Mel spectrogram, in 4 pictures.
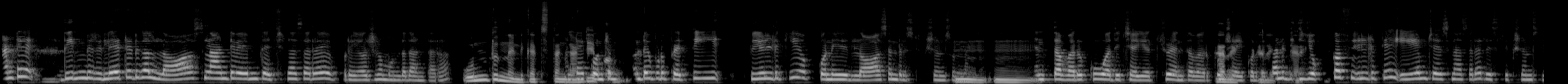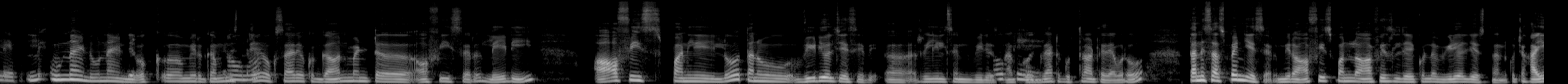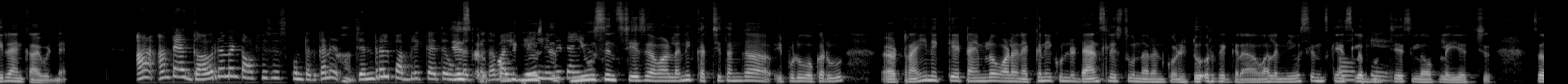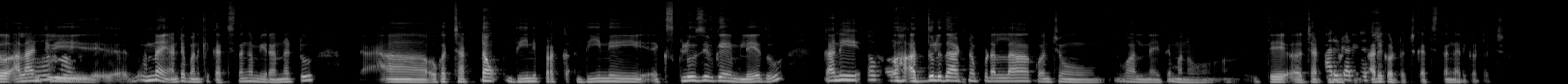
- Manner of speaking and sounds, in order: in English: "రిలేటెడ్‌గా లాస్"; in English: "ఫీల్డ్‌కీ"; in English: "లాస్ అండ్ రిస్ట్రిక్షన్స్"; in English: "కరెక్ట్, కరెక్ట్, కరెక్ట్"; in English: "ఫీల్డ్‌కే"; in English: "రిస్ట్రిక్షన్స్"; other background noise; in English: "గవర్నమెంట్ ఆఫీసర్ లేడీ, ఆఫీస్"; in English: "రీల్స్ అండ్ వీడియోస్"; in English: "ఎగ్జాక్ట్"; in English: "సస్పెండ్"; in English: "ఆఫీస్"; in English: "ఆఫీస్‌లు"; in English: "హై ర్యాంక్"; in English: "గవర్నమెంట్ ఆఫీసెస్‌కి"; in English: "జనరల్"; in English: "పబ్లిక్ న్యూసెన్ న్యూసెన్స్"; sniff; in English: "డోర్"; in English: "న్యూసెన్స్ కేస్‌లో బుక్"; in English: "సో"; in English: "ఎక్స్‌క్లూసివ్‌గా"
- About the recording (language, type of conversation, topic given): Telugu, podcast, సోషల్ మీడియా ట్రెండ్‌లు మీపై ఎలా ప్రభావం చూపిస్తాయి?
